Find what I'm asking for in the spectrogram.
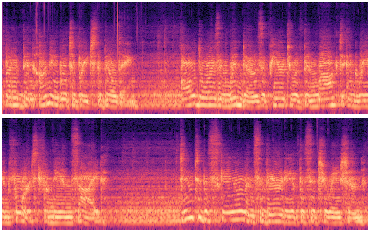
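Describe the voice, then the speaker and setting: A man playing a grave television news anchor, reading breaking news in a measured, formal way in an analog horror drama. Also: high-pitched, lightly acted. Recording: noisy, distant television broadcast sound.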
